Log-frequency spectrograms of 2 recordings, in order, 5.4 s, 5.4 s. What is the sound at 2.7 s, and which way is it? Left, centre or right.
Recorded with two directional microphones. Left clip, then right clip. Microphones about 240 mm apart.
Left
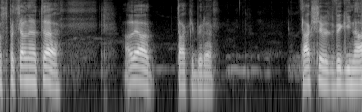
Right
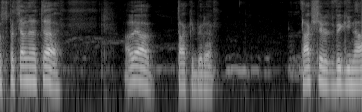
Speech, left.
